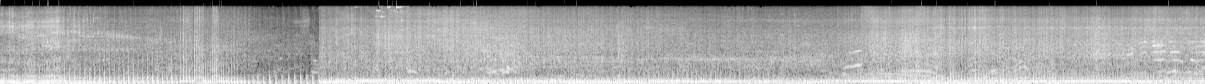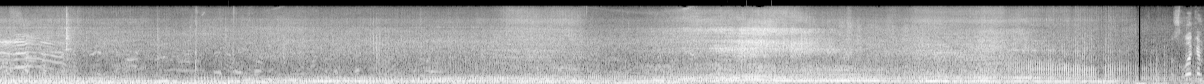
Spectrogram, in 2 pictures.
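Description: A pickup truck's engine revving and running as it is driven in circles on a grass field, its pitch rising and falling, with people's voices over it.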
